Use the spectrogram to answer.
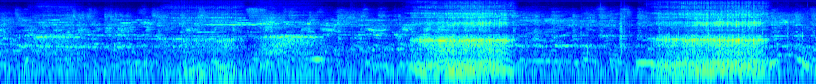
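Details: Loud, rough, rattling snores recurring every few seconds during sleep, with talk and music in the background; heavy snoring.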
